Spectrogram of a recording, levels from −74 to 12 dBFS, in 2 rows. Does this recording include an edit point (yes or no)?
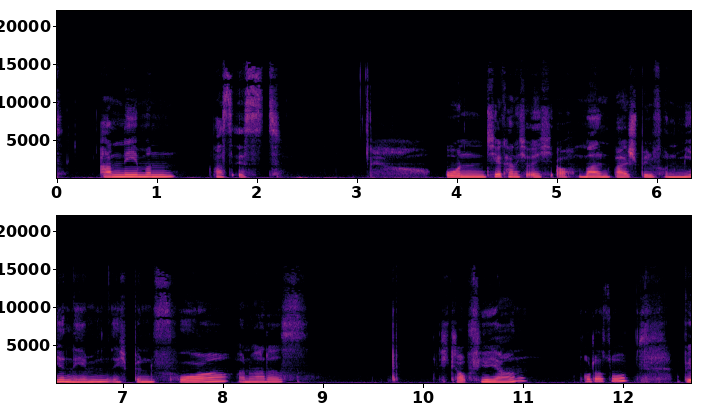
yes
